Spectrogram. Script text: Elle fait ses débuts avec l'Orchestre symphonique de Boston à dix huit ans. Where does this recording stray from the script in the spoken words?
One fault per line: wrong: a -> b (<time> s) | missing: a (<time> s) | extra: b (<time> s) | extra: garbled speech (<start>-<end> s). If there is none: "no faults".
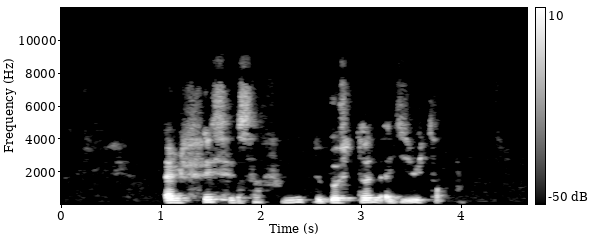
missing: débuts avec l'Orchestre (1.8 s)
